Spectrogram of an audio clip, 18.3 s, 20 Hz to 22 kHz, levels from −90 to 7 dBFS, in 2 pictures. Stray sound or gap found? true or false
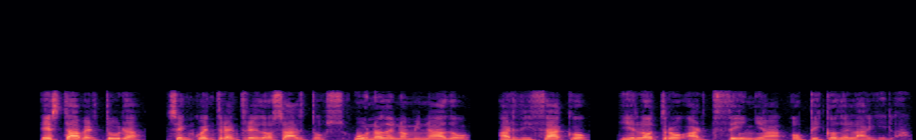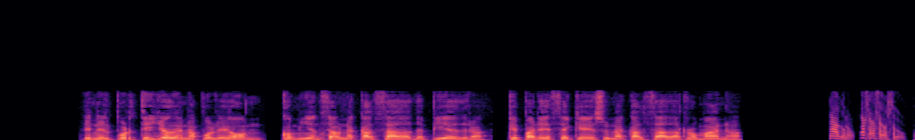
true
